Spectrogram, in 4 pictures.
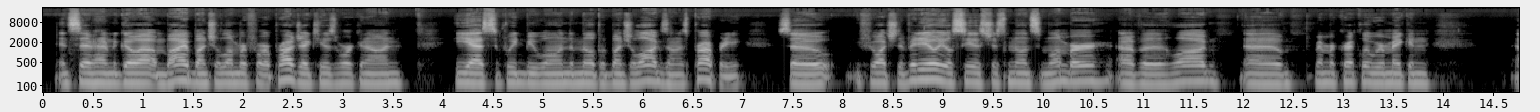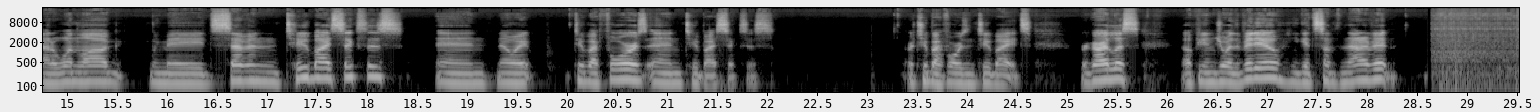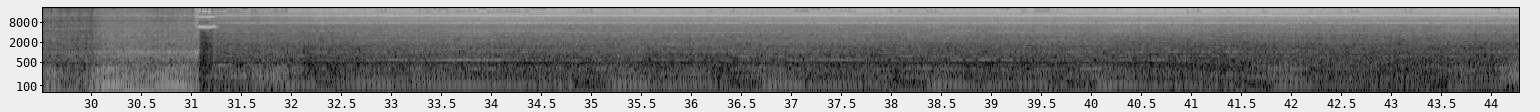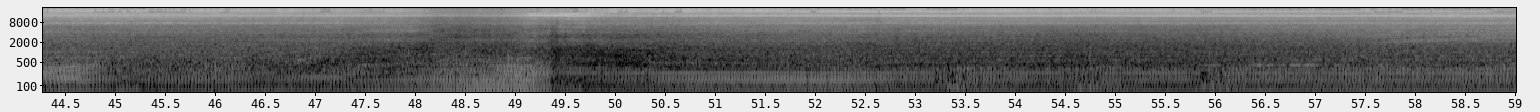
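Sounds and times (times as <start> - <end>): saw blade whine: 28.6 - 59.0
sawmill engine running: 28.6 - 59.0.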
